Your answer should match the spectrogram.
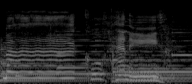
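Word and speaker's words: McElhenney: They think they recognize him from his big time TV show, but despite the accolades, despite the load of fame, one thing that they do not know is how to say his name. Pronouncing all those N's and E's and H's can perplex them. So here's a little birthday gift from all your mates in Wrexham. It's McElhenny, McElhenny.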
